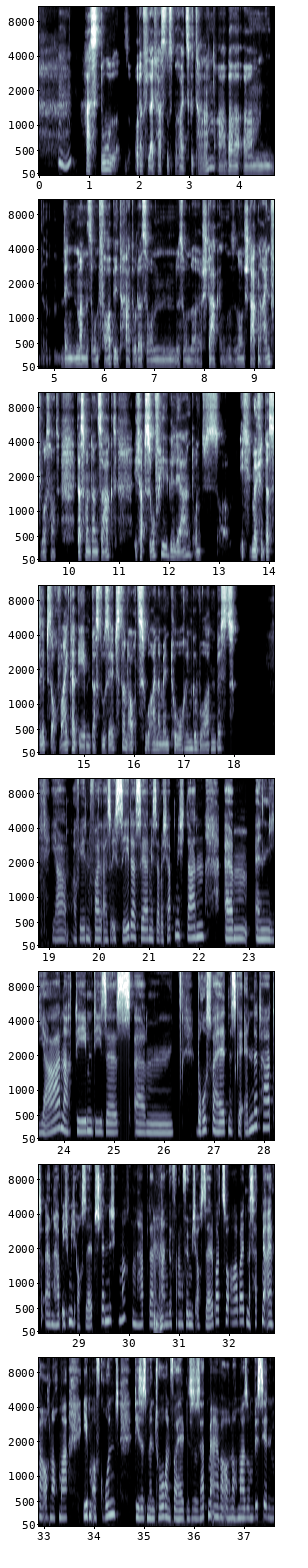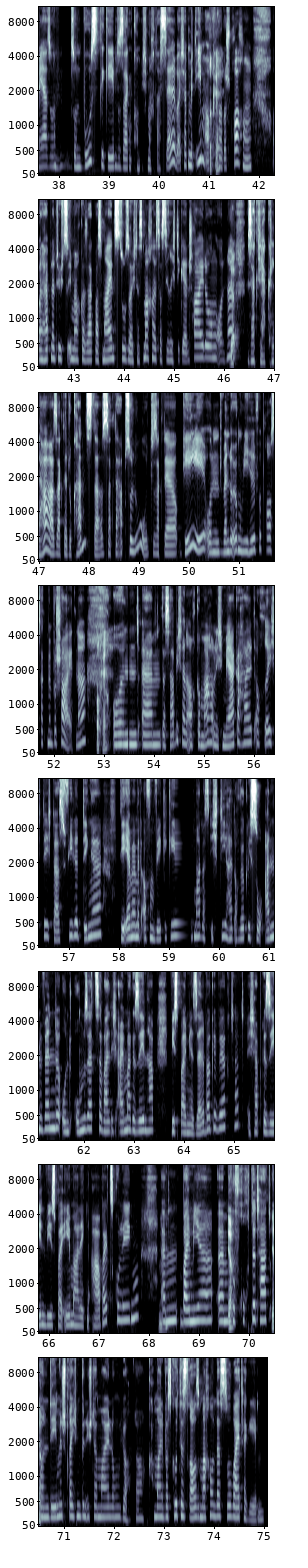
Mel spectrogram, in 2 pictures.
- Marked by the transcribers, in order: joyful: "Gutes draus machen"
- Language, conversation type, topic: German, podcast, Was macht für dich ein starkes Mentorenverhältnis aus?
